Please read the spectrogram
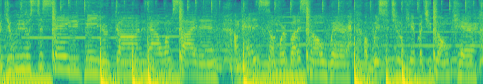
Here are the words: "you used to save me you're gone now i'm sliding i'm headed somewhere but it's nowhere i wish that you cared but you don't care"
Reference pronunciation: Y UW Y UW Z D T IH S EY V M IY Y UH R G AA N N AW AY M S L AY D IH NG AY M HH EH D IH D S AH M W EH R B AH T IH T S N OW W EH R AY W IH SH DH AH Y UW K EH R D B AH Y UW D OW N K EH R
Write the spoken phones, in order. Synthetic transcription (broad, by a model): Y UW Y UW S T IH S EY W M IY Y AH R G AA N N AW AY M S AY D IH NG AY M HH EH D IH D S AH M W EH R B AH T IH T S N OW W EH R AY W IH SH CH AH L K EH R B AH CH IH D OW N K EH R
